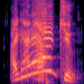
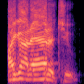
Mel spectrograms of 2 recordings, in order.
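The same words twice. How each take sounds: First: I got attitude jumps up high, sassy; high sassy repeat. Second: Said in the usual way. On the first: Shown as a demonstration. Host owning his attitude to viewers, high and sassy. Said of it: "repeats the line higher". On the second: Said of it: "repeats the line".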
